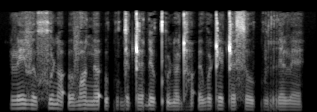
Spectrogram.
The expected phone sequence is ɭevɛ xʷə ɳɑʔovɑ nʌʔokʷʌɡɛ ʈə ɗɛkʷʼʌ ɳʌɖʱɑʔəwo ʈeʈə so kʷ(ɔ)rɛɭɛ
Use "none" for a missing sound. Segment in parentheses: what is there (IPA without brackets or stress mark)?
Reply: ʌ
